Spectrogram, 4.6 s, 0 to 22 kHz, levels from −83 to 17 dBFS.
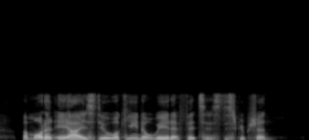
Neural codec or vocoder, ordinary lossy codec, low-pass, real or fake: none; none; 7.2 kHz; real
